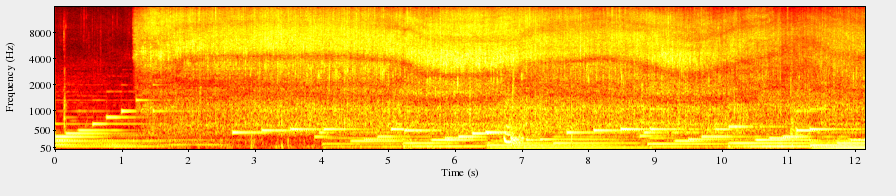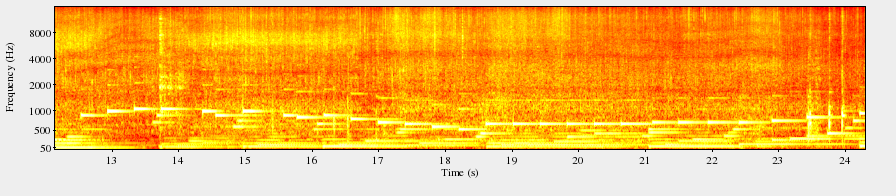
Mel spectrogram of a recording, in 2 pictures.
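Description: A paste of ground ginger, garlic, onion and cumin hits hot oil and sizzles loudly, then keeps up a continuous hiss throughout with melodic music playing underneath.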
